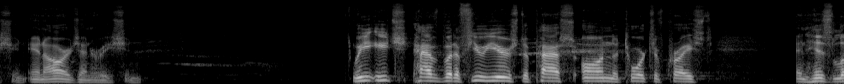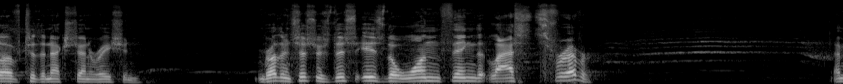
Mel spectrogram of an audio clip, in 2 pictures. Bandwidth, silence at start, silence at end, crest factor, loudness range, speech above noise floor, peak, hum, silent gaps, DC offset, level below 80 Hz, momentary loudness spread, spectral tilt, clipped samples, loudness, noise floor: 19 kHz; 0 s; 0 s; 22 dB; 7 LU; 48 dB; -6 dBFS; none; none; under 0.1%; -66 dBFS; 17 LU; -4.5 dB/octave; under 0.1%; -25 LUFS; -73 dBFS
